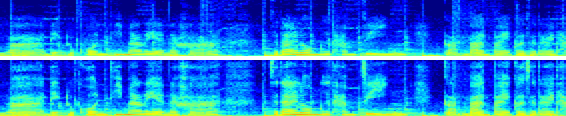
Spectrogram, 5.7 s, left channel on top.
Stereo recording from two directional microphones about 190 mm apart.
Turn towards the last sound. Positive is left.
turn(degrees=-35)  # may be behind; listen again after turning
